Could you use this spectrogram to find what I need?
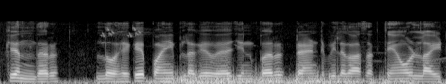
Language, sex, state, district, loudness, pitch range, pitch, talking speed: Hindi, male, Uttar Pradesh, Saharanpur, -15 LUFS, 125-135 Hz, 130 Hz, 230 wpm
